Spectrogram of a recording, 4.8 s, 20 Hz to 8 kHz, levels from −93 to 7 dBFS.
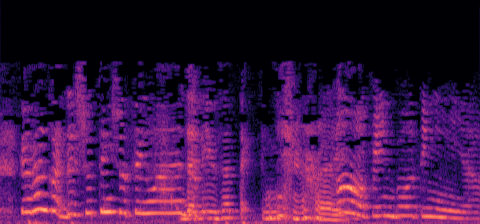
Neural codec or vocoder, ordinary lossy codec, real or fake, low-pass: none; MP3, 24 kbps; real; 7.2 kHz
